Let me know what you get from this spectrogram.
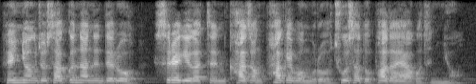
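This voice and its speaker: A woman's voice: on the low side, steady tone, brisk, faint music behind, natural voice. A woman voicing a veteran prosecutor in a story, polite, controlled and sardonically menacing. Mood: cool sarcasm. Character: coolly menacing prosecutor, the father's old friend.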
